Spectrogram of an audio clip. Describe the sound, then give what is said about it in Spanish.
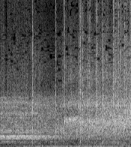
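A large crowd shouts an unofficial cheer for Mexico, "¡Una, dos, tres! ¡Aguante, México!", in unison, loud and sustained for a couple of seconds, with sharp bursts punctuating the dense roar of voices. “¿Listos? Grito no oficial.”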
